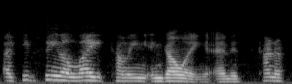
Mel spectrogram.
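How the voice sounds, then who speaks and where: A man's voice: on the high side, normal speed, no room sound, dull audio. A man hosting a casual chat, candid and self-deprecating as he muses aloud. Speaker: podcast host.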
